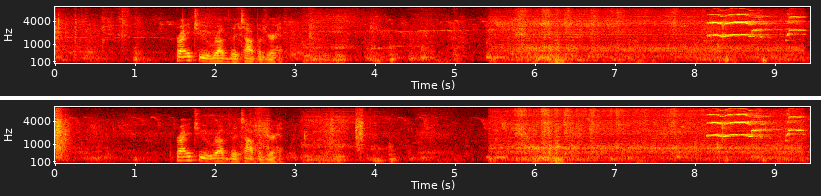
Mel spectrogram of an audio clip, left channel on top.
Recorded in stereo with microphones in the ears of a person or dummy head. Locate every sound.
1.5 s a man speaking: 10° left (ahead or behind), 0.6 m
2.9 s a drawer: 60° right (ahead or behind), 2 m
5.4 s a bird: 85° right, 1.1 m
